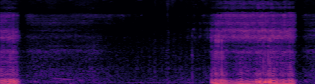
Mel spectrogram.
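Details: Sleeping Pit Bull named Ryder snoring: two deep, rasping low snores, a short one at the start and a longer one about three seconds later, with quiet breathing between.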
